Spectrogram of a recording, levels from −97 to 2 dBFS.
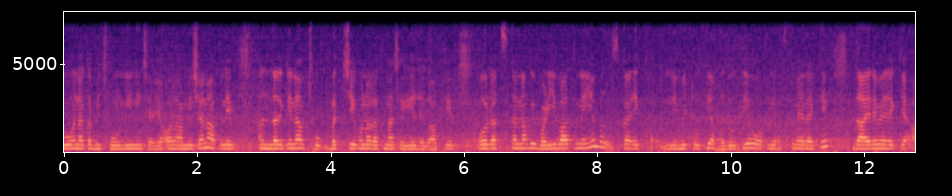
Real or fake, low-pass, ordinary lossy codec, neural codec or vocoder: fake; 7.2 kHz; none; vocoder, 22.05 kHz, 80 mel bands, WaveNeXt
